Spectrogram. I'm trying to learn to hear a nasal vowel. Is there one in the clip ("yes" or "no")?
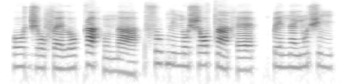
yes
